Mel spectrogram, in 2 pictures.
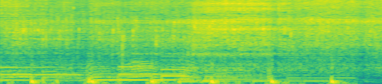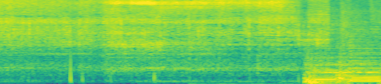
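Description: Onion paste fries in a pan for gongura with boti, giving a steady sizzle with scraping and clinks for the first few seconds, then a quieter hiss with scattered taps before a louder burst near the end.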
